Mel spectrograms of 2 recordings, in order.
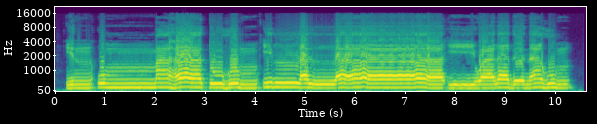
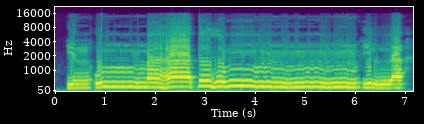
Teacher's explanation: Mim mati idhar yang ada tanda sukunya dibaca pendek. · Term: mim mati izhar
